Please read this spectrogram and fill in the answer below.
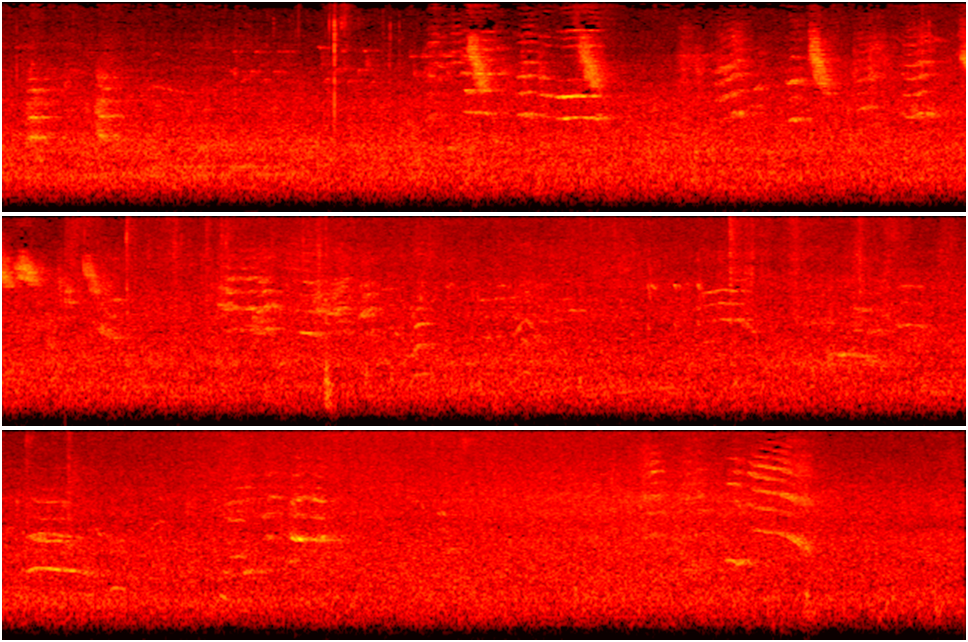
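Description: Birds chirping: many short, scattered calls over a steady background hiss of outdoor ambience.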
